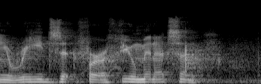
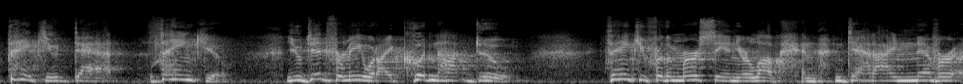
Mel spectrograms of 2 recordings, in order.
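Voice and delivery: high, emotional thanks, lightly acted; mock-tearful gratitude; 6 semitones higher than usual. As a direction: pour out thanks as if starting to cry. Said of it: "Now I begin to cry".

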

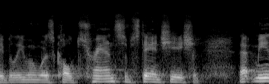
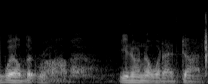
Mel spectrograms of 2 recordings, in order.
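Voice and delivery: doubting listener; 8 semitones lower, 8 dB quieter than usual. Retold or imitated.

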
